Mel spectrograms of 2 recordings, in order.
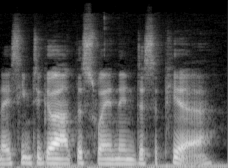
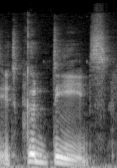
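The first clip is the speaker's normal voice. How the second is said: usual speaking voice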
